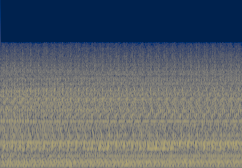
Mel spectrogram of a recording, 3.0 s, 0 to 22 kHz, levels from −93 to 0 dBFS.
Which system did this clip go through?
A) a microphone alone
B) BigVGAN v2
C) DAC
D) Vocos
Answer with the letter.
A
